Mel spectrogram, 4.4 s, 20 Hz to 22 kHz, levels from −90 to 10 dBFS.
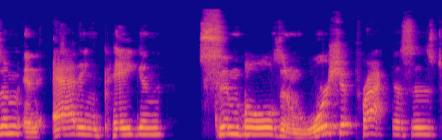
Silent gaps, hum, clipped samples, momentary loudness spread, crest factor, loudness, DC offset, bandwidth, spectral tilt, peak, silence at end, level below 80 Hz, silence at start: none; none; under 0.1%; 7 LU; 16 dB; -19 LUFS; under 0.1%; 16 kHz; -3.5 dB/octave; -4 dBFS; 0.05 s; -76 dBFS; 0 s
